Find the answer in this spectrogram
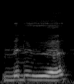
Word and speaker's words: Minuet: I'm hearing a lot of people pronounce it Minuet or Minuet. Minuet in G. Minuet is a French term.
